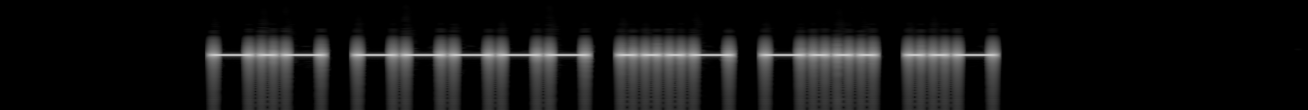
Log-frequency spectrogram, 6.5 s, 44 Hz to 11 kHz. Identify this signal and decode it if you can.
Morse code, heard as a keyed tone, about 20 wpm, 700 Hz. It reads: K0VBU
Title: Call Signs - 20wpm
